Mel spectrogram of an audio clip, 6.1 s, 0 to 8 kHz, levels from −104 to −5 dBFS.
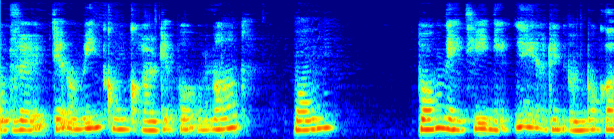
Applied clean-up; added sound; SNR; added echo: neural mask model DeepFilterNet 3.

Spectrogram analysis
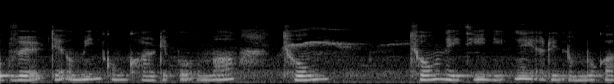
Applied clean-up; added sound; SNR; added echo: none; none; none; none.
